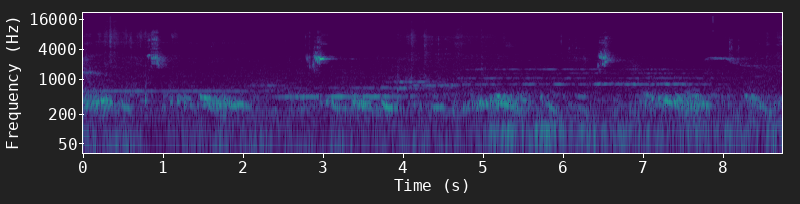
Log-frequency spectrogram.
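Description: Teddy pigeons cooing repeatedly in soft, low rolling phrases, with a few faint chirps and tweets from nearby birds over a steady background.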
